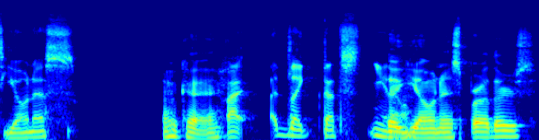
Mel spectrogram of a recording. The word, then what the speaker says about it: Jonas: Swiss Moroccan, it's spelled like Jonas, but it's Switzerland, so I'm going to say it's Jonas.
